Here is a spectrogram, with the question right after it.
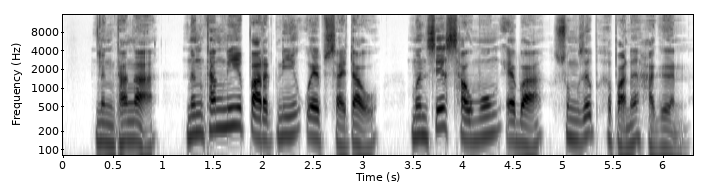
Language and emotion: Bodo, neutral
